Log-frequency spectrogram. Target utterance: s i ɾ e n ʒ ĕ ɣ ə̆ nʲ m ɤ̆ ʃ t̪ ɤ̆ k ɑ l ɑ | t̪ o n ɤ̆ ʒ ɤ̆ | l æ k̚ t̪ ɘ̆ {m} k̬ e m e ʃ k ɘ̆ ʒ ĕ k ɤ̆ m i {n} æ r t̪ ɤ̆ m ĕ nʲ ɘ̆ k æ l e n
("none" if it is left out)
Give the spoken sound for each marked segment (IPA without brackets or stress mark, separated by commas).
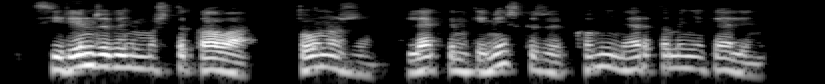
n, n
